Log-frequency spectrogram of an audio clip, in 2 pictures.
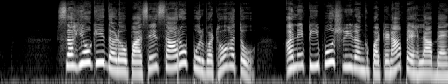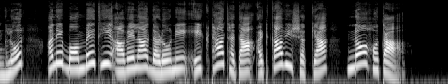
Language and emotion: Gujarati, neutral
